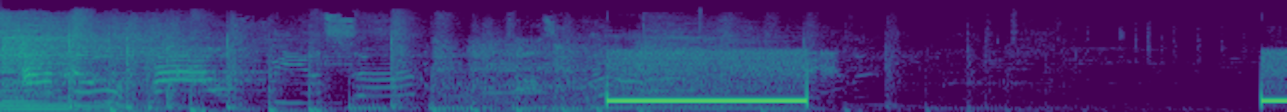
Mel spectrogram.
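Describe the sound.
A telephone busy tone sounds after a caller hangs up. A steady, fairly loud mid-pitched tone holds for about a second, falls silent, then starts again at the end. Brief voice-like sounds come before it.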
